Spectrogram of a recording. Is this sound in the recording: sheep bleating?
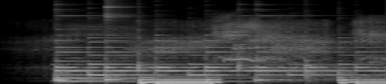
yes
